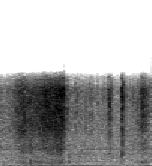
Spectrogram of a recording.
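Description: Crumpled tissue-paper shoe stuffing crinkling as it is handled and pulled from a new sneaker. There is about half a second of rustling, then a single light tap.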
